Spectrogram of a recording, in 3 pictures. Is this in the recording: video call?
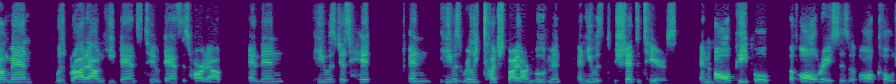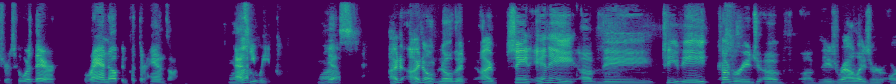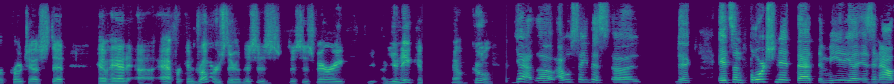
yes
